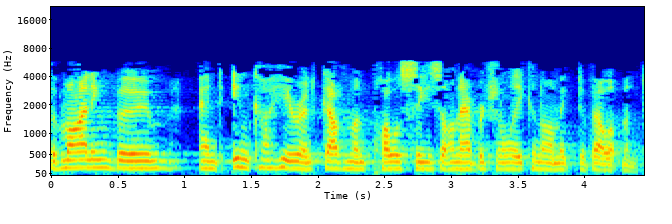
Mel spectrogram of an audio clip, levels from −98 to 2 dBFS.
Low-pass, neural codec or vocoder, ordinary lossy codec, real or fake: 7.2 kHz; none; MP3, 24 kbps; real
